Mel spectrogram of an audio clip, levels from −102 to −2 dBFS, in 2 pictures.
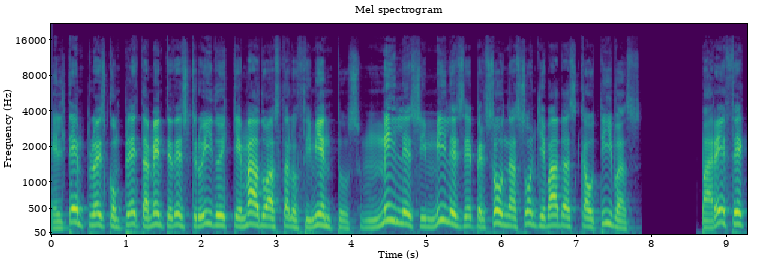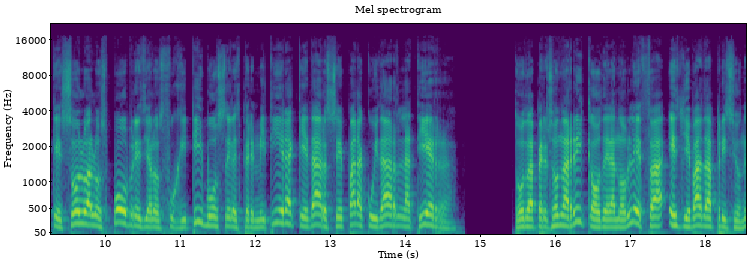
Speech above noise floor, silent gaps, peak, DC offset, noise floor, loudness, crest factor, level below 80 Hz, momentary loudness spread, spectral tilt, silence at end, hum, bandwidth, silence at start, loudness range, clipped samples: over 68 dB; 7.86-8.60 s, 14.79-15.41 s; -6 dBFS; under 0.1%; under -90 dBFS; -22 LUFS; 18 dB; -48 dBFS; 8 LU; -6 dB/octave; 0 s; none; 14.5 kHz; 0 s; 3 LU; under 0.1%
